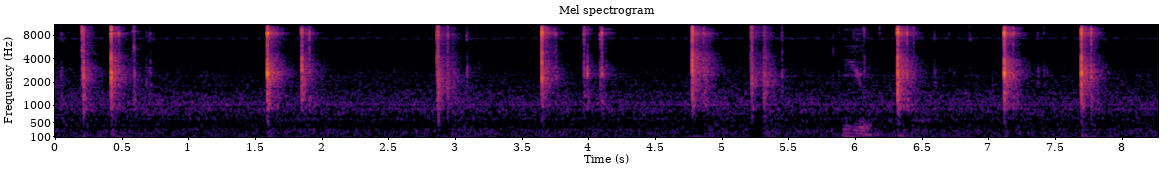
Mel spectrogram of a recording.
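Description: Keys tapped on a computer keyboard while typing code, irregular clicks spaced out over several seconds, close and fairly quiet against a low room hiss.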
